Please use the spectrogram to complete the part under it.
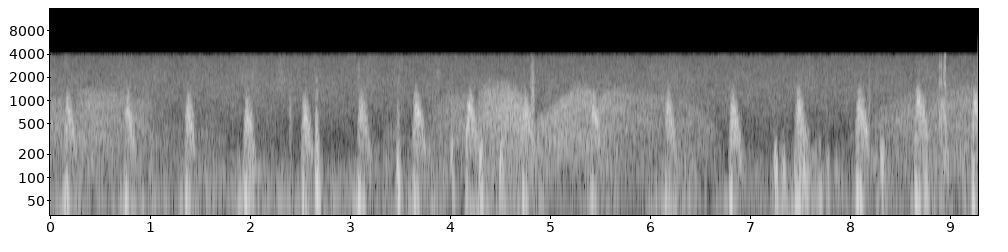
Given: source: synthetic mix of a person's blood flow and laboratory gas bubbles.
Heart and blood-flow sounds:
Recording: Doppler ultrasound of blood flow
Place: subclavian vein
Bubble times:
8.88-9.02 s: bubbles
From the record:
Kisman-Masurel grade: 111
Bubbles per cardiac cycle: 1 to 2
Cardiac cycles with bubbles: 1 to 10%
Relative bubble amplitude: barely perceptible (0.100 to 0.250)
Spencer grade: 1 (occasional bubble signal discernible with the cardiac motion signal, with majority of cardiac periods free of bubbles)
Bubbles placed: anywhere in the cardiac cycle

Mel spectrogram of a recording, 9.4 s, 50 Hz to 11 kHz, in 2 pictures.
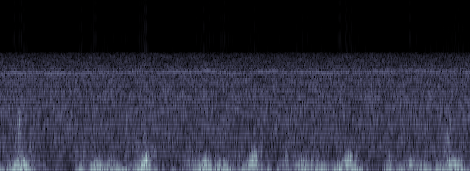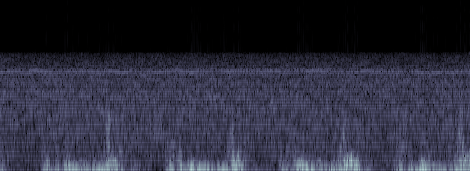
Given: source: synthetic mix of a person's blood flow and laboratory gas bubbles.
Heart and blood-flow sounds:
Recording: Doppler ultrasound of blood flow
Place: precordium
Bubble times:
no bubbles
From the record:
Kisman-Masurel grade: 000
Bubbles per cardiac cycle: 0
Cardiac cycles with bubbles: 0%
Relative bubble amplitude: no bubbles discernible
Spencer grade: 0 (complete lack of bubble signals)

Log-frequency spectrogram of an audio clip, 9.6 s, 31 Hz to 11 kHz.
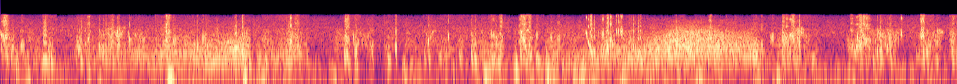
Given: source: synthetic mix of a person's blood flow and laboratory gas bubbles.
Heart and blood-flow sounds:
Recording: Doppler ultrasound of blood flow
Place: subclavian vein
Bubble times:
0.00-0.57 s: bubbles
0.73-1.48 s: bubbles
1.55-2.10 s: bubbles
2.32-3.10 s: bubbles
3.42-3.75 s: bubbles
3.84-4.01 s: bubbles
4.23-5.06 s: bubbles
5.17-5.44 s: bubbles
5.47-5.61 s: bubbles
5.84-6.49 s: bubbles
6.74-6.86 s: bubbles
6.94-7.02 s: bubbles
7.08-7.20 s: bubbles
7.24-7.31 s: bubbles
7.34-7.39 s: bubbles
7.52-7.65 s: bubbles
7.70-7.76 s: bubbles
7.82-8.20 s: bubbles
8.46-9.05 s: bubbles
9.15-9.45 s: bubbles
9.49-9.58 s: bubbles
From the record:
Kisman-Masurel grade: 342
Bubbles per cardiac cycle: rolling drumbeat, 9 or more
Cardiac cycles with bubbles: 100%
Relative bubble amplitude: moderate (0.250 to 0.450)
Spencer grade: 3 (all of the cardiac periods contain showers or single bubble signals, but not dominating or overriding the cardiac motion signals)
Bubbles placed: anywhere in the cardiac cycle

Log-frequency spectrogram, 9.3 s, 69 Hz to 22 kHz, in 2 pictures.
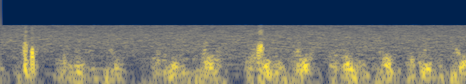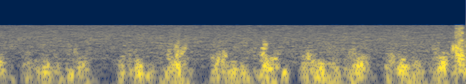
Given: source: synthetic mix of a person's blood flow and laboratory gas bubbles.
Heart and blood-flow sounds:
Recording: Doppler ultrasound of blood flow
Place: precordium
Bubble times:
0.23-0.37 s: bubbles
2.55-2.64 s: bubbles
6.39-6.54 s: bubbles
9.16-9.33 s: bubbles
From the record:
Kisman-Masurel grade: 123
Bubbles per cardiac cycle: 1 to 2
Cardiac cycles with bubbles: 10 to 50%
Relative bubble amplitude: loud (0.450 to 0.775)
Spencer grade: 2 (many but less than half of the cardiac periods contain bubble signals, singularly or in groups)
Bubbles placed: only in the low amplitude regions of the cardiac cycle

